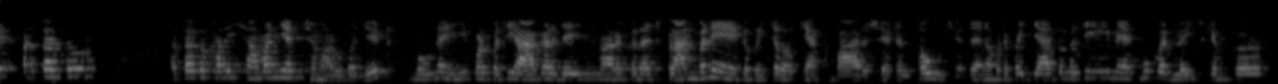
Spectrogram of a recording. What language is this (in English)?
Gujarati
